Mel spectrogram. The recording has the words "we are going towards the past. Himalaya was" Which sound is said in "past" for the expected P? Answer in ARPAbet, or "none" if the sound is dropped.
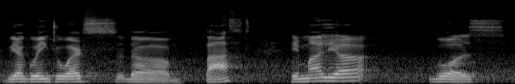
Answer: P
